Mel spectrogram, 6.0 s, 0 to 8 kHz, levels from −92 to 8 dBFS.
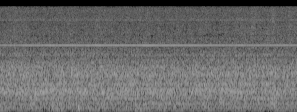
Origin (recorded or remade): recorded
